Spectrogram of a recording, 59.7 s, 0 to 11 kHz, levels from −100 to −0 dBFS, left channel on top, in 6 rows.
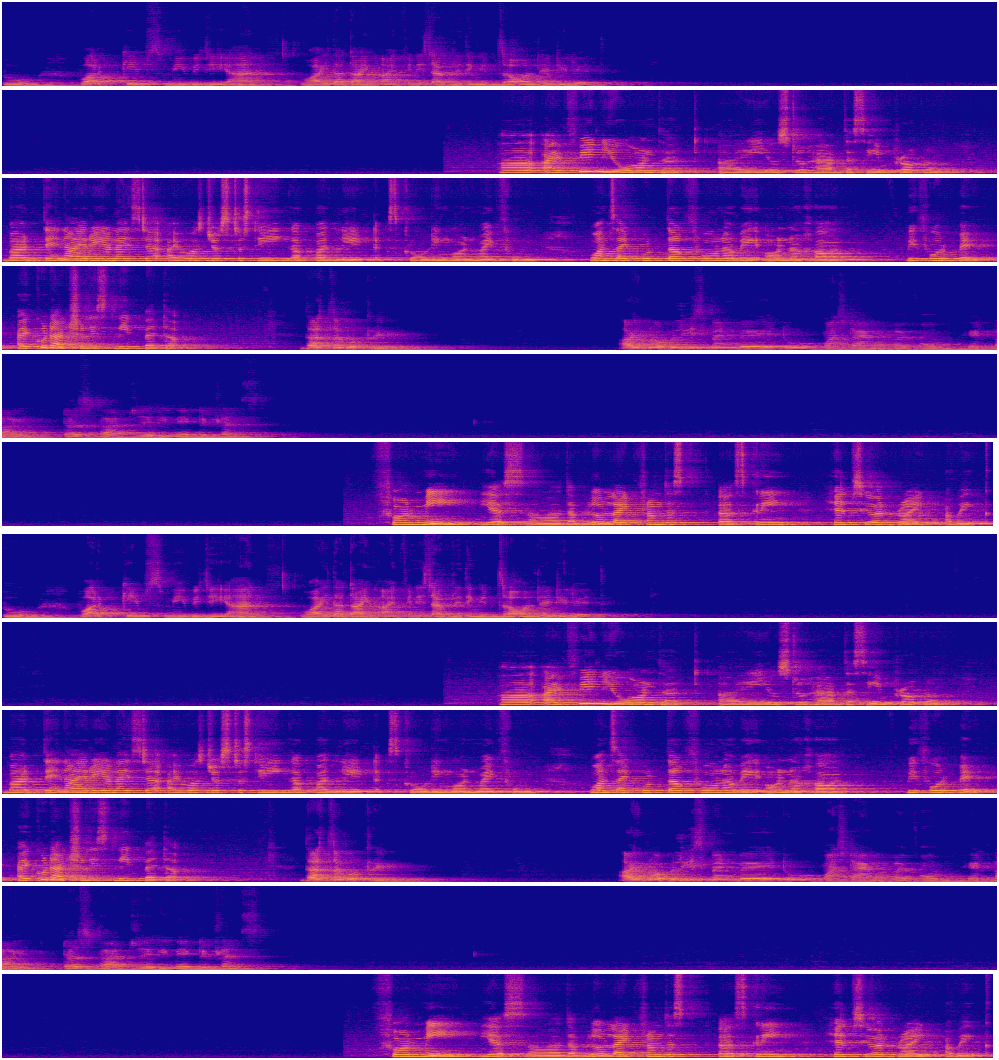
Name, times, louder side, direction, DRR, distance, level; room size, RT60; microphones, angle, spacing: voice 1, 0.0-2.7 3.0-5.9 19.5-19.7 32.8-34.0 36.0-42.3, right 2 dB, 30° right, 1.6 m, -35 dB
voice 2, 14.9-16.7 17.1-19.4 19.9-23.5 24.0-25.3 25.8-28.3 28.9-29.7 30.0-31.6 53.5-56.5 56.9-57.6 58.0-59.5, equal, 15° left, 1.8 m, -26 dB
22.0 x 21.0 x 5.9 m
head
